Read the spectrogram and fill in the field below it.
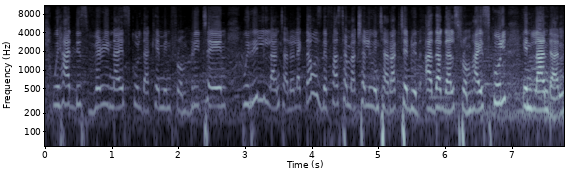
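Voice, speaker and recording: Over music in the background, a woman talks at a very fast pace in a high voice, with ordinary pitch variation and big swings in loudness. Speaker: alumna, working professional. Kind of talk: casual interview. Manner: loud, bold.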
